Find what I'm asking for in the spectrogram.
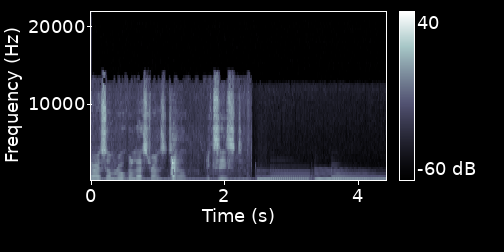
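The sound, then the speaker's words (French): Several dogs at a dog meat farm in South Korea yelp, bark and whimper together for a couple of seconds, a noisy overlapping chorus, before it cuts to a steady, loud sustained tonal drone. “Dans des fermes comme ça, les chiens accouchent ici, naissent ici et restent généralement moins d'un an.”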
